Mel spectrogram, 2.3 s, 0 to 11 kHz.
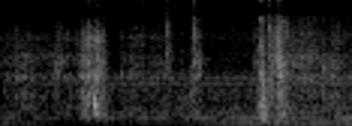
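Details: Xbox 360 Elite that had a jammed disc tray, after a no-tools temporary fix: short whirring, clicking bursts of the tray motor running through its travel. The tray is now opening normally.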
